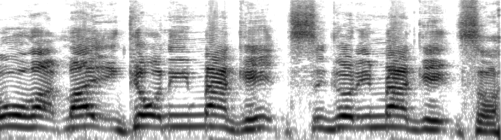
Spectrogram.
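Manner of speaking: hammed-up Essex bloke on the riverbank; [name]'s Essex accent. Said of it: "he goes very Essex".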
